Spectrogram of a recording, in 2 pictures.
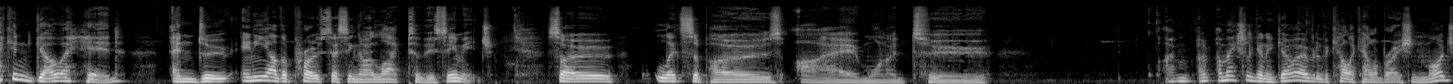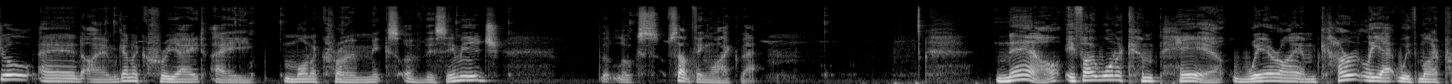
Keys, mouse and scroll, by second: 11.5 click, 13.0 click, 15.6 click, 16.6 click, 18.0 click, 19.7-21.0 drag, 21.8 click.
